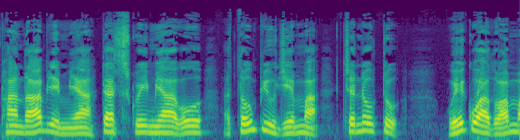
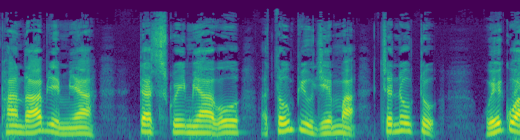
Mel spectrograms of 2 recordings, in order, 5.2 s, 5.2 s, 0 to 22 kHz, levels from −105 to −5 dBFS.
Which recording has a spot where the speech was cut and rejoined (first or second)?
first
